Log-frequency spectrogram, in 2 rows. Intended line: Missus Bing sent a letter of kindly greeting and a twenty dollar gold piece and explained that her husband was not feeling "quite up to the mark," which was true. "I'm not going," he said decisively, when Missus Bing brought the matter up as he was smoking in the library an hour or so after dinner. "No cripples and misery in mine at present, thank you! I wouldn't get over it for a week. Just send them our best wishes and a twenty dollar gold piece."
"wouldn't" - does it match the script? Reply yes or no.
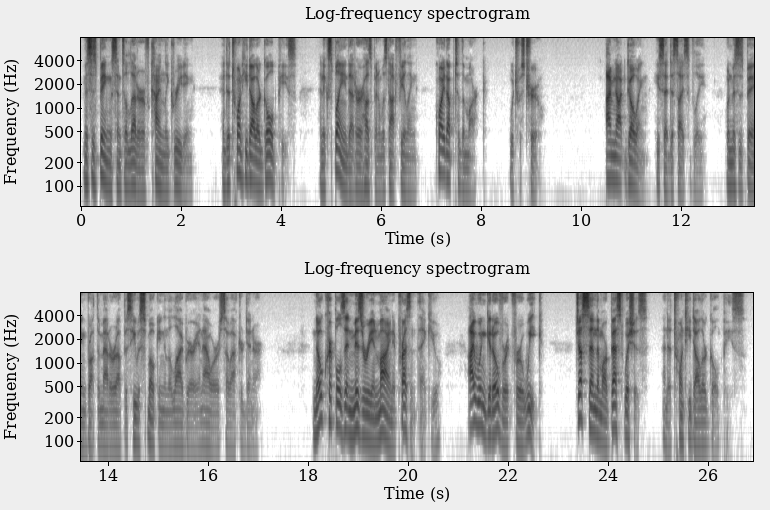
yes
